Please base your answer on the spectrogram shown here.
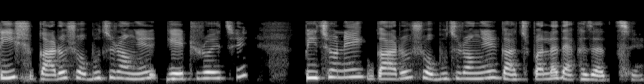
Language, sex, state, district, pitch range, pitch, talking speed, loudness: Bengali, female, West Bengal, Kolkata, 250-305 Hz, 275 Hz, 120 wpm, -15 LUFS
